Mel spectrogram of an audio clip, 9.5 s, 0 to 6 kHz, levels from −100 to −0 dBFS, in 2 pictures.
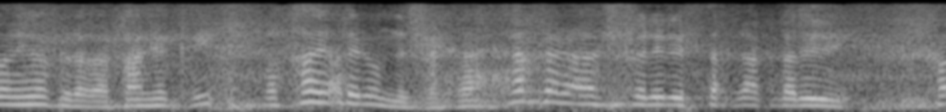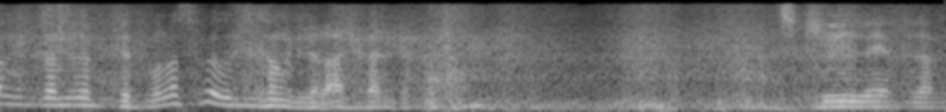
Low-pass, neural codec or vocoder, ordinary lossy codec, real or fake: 5.4 kHz; codec, 16 kHz in and 24 kHz out, 0.9 kbps, LongCat-Audio-Codec, fine tuned four codebook decoder; MP3, 32 kbps; fake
